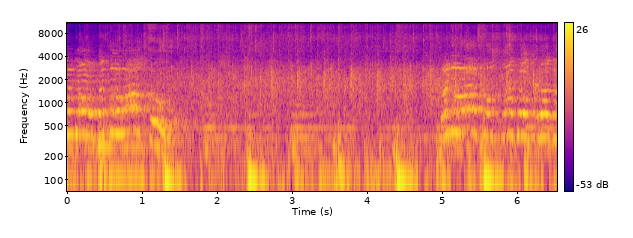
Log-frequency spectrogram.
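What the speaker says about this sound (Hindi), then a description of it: "मेरे भाई मेरा ताली बजाओ, धन्यवाद दो" Church congregation clapping in rhythm during inaugural Sunday worship, loud beats under a preacher's amplified voice speaking and chanting over the top.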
